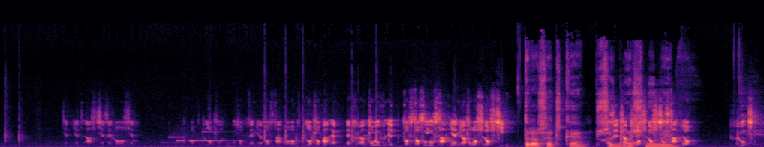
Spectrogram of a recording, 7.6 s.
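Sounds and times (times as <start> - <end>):
rapid synthetic screen-reader speech: 0.6 - 1.4, 2.0 - 5.1, 6.0 - 7.5
phone unlocking with short electronic beeps: 1.6 - 2.5
speech: 4.6 - 7.0.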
